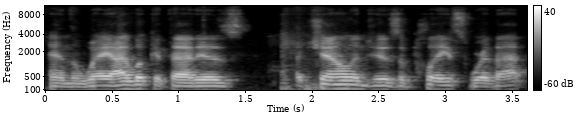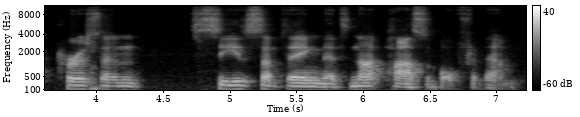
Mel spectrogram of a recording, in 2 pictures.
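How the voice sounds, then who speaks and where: A man from the United States, a guest life coach explaining his work calmly on a video call. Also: fairly low pitch, moderate pace, low-quality recording. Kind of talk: explanatory chat.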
